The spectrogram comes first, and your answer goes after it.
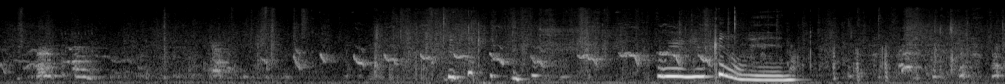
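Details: Australian Shepherd puppies, two and a half weeks old, bred on a farm in Oklahoma: a run of short, high squeaks and whimpers, each sliding downward, followed by a longer drawn-out whine that falls steadily in pitch, with faint human voices in the background.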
